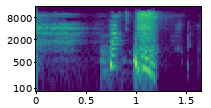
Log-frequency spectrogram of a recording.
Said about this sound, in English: And bless you. Excuse me. I'd be sneezing. I didn't take my allergy medicine because I woke up 10 minutes before we started.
